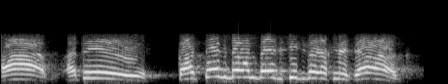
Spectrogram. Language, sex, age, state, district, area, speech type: Maithili, male, 60+, Bihar, Darbhanga, rural, conversation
